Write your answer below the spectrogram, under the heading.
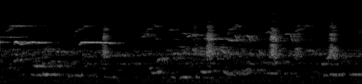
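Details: Jungle babblers, a social flock foraging together, chatter in harsh, squeaky bursts, several birds overlapping with scratchy notes about every half second, over a low background hiss.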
